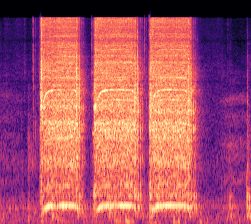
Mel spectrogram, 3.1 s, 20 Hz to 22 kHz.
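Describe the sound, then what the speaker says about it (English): A new Ryobi 3-speed impact driver runs at full throttle in three loud, even bursts of high whirring motor noise, each around half a second long, separated by brief pauses. "Now let's do full throttle on the new one."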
